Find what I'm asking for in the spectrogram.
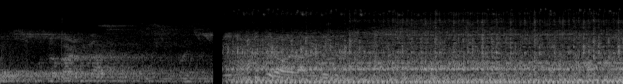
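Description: A tractor engine starts after a short pause and runs close and loud with a steady rhythmic chugging, while a voice talks briefly before it kicks in.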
